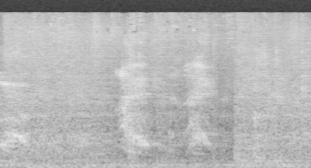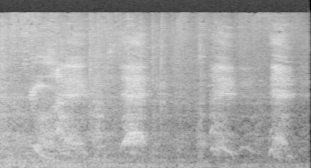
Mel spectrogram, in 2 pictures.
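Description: A young woman gasps and groans in pain.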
